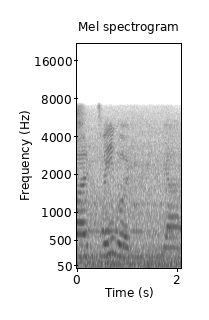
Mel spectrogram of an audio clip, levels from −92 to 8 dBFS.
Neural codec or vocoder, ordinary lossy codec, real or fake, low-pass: none; none; real; 7.2 kHz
